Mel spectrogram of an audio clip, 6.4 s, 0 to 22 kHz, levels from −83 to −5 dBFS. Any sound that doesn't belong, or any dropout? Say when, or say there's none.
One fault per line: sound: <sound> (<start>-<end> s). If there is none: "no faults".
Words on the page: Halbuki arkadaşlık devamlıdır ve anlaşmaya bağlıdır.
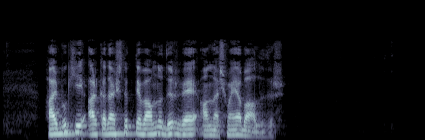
no faults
